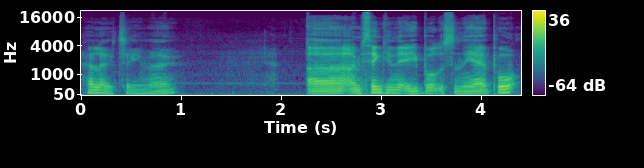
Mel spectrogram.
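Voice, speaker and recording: A man's voice: fairly low pitch, fairly even intonation, moderate pace. Congested, rambling man. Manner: meandering, profane, wry. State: congested, coughing. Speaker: home reviewer. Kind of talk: rambling casual review. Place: at home indoors.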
